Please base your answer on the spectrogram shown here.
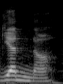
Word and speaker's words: Jenna: Or like if I have a friend whose name is Jenna, it's pronounced Yenna.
